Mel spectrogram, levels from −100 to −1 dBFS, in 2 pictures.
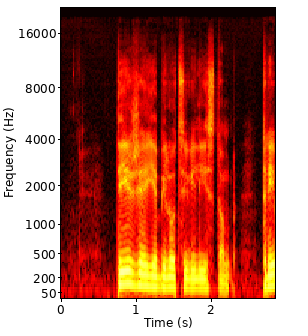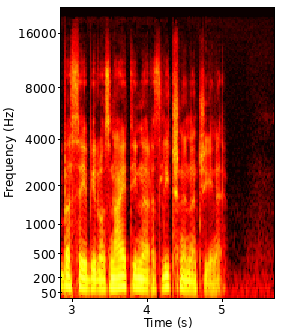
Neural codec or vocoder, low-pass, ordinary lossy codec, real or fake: codec, 44.1 kHz, 7.8 kbps, DAC; 19.8 kHz; none; fake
